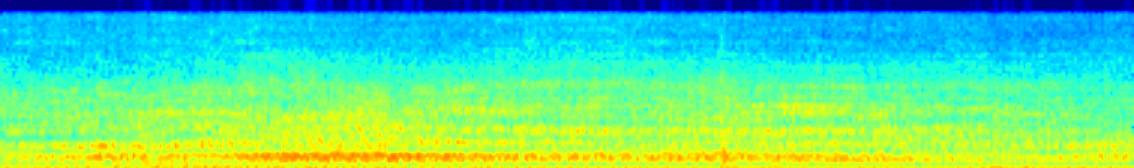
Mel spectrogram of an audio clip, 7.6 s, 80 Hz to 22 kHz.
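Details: Dodge Charger/Challenger/Chrysler 300C after installing high-flow fuel pump, first start with pump access open: engine catches and settles into steady even idle, smooth low rumble, no misses or knocks; normal idle.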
